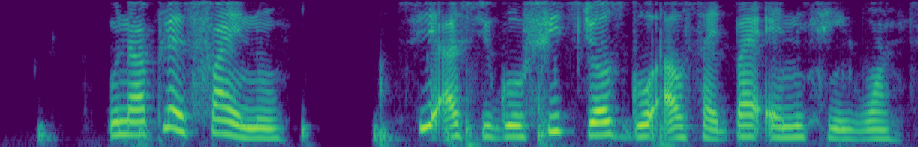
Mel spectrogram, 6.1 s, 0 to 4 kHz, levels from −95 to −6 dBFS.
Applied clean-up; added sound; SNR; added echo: neural mask model Resemble Enhance denoiser.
